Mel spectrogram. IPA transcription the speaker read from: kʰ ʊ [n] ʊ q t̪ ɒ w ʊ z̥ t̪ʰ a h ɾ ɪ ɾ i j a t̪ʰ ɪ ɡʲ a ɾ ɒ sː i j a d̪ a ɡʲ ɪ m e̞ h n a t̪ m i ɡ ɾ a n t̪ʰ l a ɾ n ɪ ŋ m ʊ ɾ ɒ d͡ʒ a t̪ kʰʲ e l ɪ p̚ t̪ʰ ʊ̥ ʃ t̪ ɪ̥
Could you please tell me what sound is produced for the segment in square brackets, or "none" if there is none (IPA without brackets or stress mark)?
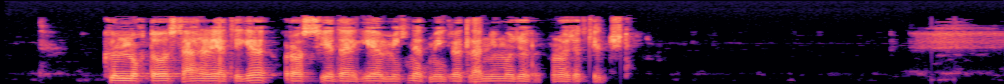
nː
